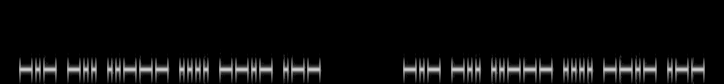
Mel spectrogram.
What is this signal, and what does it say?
Morse code, heard as a keyed tone, about 30 wpm, 700 Hz. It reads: KD2HQW KD2HQW
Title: USA Call Signs - 6 Characters - Repeated 2x - 30wpm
